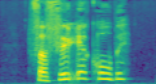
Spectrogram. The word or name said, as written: forfølgergruppe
